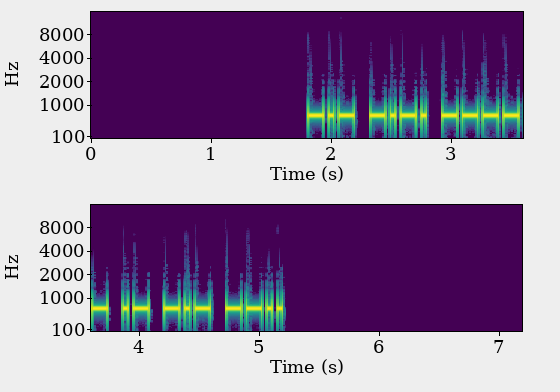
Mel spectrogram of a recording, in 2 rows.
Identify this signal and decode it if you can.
Morse code, heard as a keyed tone, about 28 wpm, 700 Hz. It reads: KC0AKZ
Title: USA Call Signs - 6 Characters - Repeated 2x - 28wpm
